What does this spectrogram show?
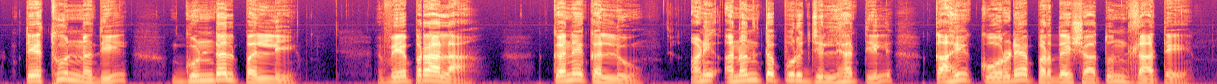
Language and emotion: Marathi, neutral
